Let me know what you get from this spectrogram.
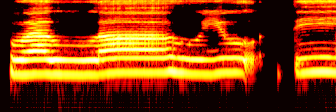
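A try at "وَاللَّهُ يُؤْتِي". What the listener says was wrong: jangan yu'ti. Yu'ti, jangan yu'ti. Yu'ti, jangan yu'ti. Wallahu yu'ti, jangan yu'ti. Jangan hentak sebelum sukun. Jangan yu'ti. Bukan yu'ti. Wallahu yu'ti. Jangan yu'ti. Yu-nya jangan ditekan. Jangan yu'ti. Wallahu yu'ti. Masih yu'ti. Wallahu yu'ti saja. Jangan yu'ti.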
